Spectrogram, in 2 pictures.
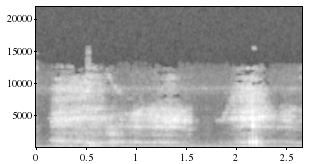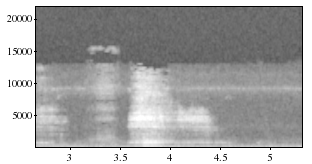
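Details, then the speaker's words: Imitated, not real, harsh gurgling snore-like breaths, like severe sleep apnea, as breathing rate drops: gurgling respirations of a heroin or fentanyl overdose. "you'll notice that it's like that gurgling like their lungs are filling though you'll hear the it's almost like it's almost like somebody has really bad sleep apnea but that gurgling sound"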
